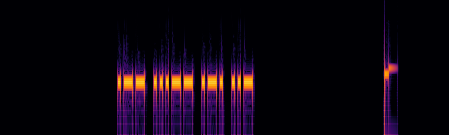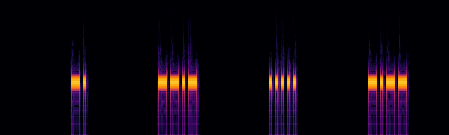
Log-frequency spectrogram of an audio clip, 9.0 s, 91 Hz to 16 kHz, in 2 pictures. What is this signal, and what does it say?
Morse code, heard as a keyed tone, about 40 wpm, spaced as for 17 wpm, 700 Hz. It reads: W3RU NQ5Y
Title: USA Call Signs - 4 Characters - 8x Character Spacing - 40wpm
